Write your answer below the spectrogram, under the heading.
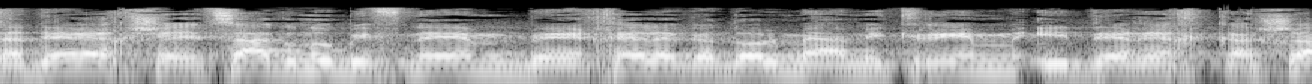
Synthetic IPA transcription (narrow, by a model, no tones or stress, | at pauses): ad̪eʁeχʃeet͡saɡnubifnehembeχelek̚ɡad̪o̞lmeamikʁimid̪eʁe̞χkaʃa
